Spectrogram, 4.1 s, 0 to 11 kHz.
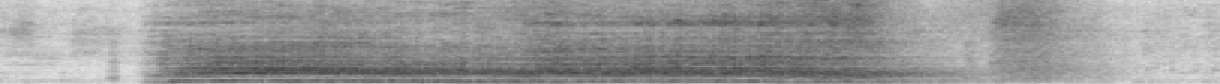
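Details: Black Forest Coldblood horse whinnying at the 2014 stallion licensing in Sankt Märgen, during presentation in hand and free running: one loud, sustained, tonal neigh of nearly three seconds with a quivering edge, then fading, with faint hall murmur behind.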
